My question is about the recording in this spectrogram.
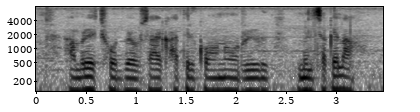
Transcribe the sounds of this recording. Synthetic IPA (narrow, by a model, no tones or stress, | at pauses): həmɾet͡ʃʰoʈbjəbsajkʰat̪iɾkɔnoɾiɽ | milsəkela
